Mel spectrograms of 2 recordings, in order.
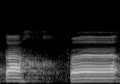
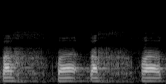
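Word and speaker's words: تخفى: kha sukun, kha mati, jangan bacanya cuma dikasih dengkuran doang, takhfa keliru ya. Tetapi dia ditebalkan juga Bapak, takhfa. Ta-nya jangan terpengaruh dengan kha, ta-nya biasa, takhfa ditebalkan ya Bapak.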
